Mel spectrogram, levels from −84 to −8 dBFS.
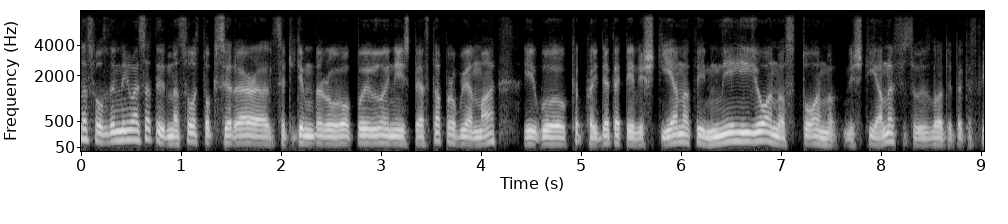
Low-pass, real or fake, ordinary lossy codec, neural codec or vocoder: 7.2 kHz; fake; Opus, 32 kbps; codec, 16 kHz, 0.5 kbps, FunCodec, trained on LibriTTS, 25 frames a second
